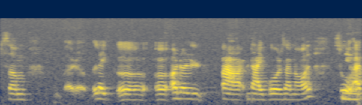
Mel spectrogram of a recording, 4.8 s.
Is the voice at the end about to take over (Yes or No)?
No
